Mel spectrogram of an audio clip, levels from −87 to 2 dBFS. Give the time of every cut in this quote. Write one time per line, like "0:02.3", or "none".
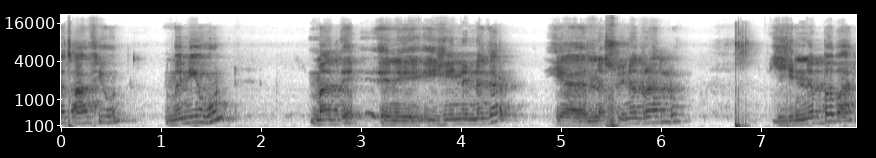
none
